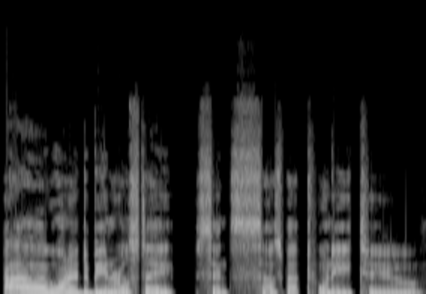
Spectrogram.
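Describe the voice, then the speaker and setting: A man's voice: deep voice, lively intonation, a little slow, smooth, no echo, clean studio sound. A man in his thirties, a real estate agent, telling his story candidly with frequent hesitations. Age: 30s. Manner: candid, hesitant with many ums. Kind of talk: casual interview.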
